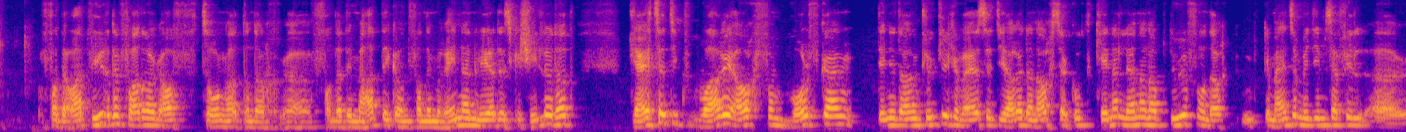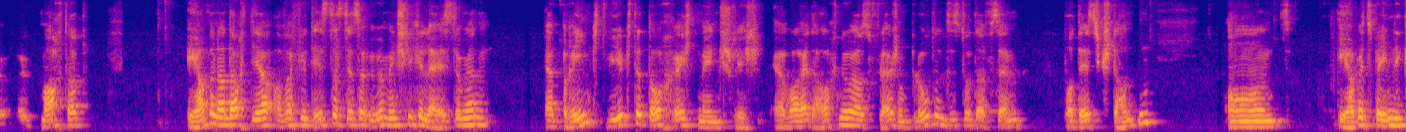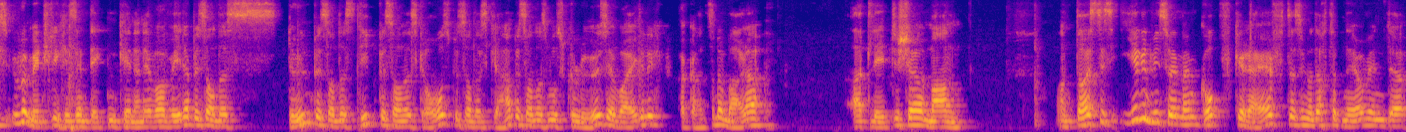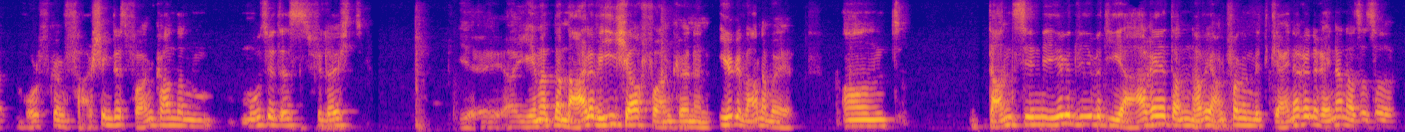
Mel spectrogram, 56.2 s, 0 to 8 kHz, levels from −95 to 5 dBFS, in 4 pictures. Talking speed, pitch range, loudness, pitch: 185 wpm, 130-170 Hz, -17 LUFS, 150 Hz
